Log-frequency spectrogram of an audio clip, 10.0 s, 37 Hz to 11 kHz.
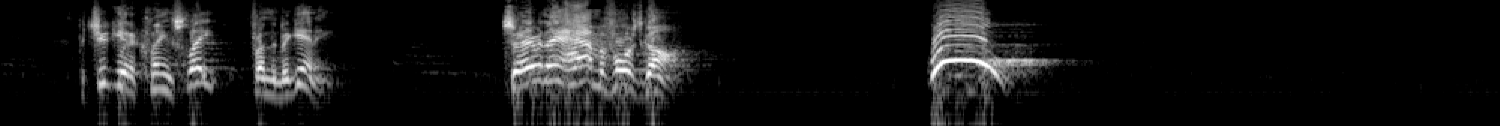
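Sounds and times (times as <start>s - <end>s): man whooping: 6.2s - 7.2s.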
